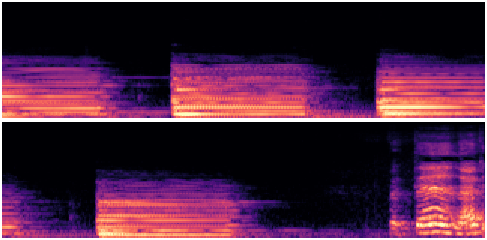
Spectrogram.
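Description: Four sustained piano chords are played one after another, with the sustain pedal lifted between chords, so each chord rings and then cuts off to near silence before the next. A voice starts speaking right at the end.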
